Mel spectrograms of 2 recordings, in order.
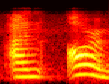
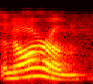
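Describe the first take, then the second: First: The word arm is said as one syllable. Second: The word arm is stretched into two syllables.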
